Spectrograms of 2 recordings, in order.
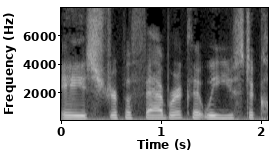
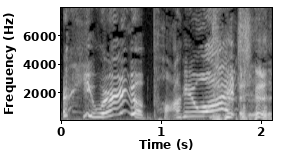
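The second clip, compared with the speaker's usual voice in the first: really loud, high, swooping blurt; 9 semitones higher, 7 dB louder than usual. Retelling what the guy next to her in geography said: imitating someone saying it loudly. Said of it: "Like, really loud".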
